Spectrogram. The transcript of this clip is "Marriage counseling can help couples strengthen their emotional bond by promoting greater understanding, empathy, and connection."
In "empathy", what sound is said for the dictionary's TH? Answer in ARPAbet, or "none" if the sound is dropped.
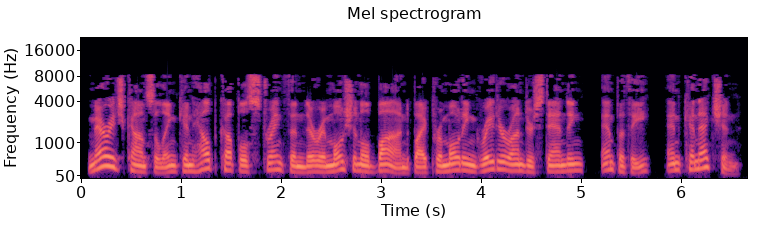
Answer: TH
